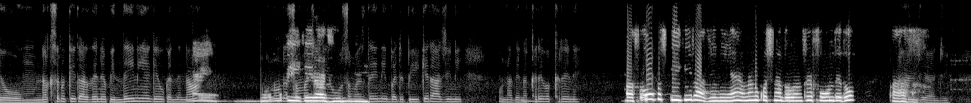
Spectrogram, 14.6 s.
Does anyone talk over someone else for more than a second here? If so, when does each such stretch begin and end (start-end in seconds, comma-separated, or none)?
4.0-5.5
